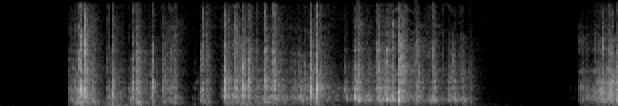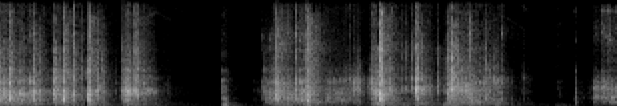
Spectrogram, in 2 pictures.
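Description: The first compartment of a found plastic toolbox, holding an assortment of metal screws (mostly Torx, some of them wood screws), is shaken in three bursts. The shaking gives a loud, bright metallic jingling rattle of many small parts, with short pauses between bursts.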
